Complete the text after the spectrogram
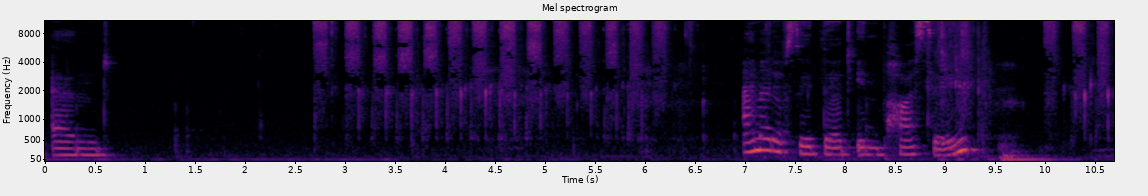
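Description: A young woman speaks calmly, close to the microphone.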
